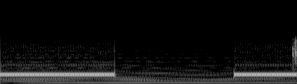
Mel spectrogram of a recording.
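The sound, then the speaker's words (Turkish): Ringing tone of an outgoing telephone call: a steady mid-pitched tone sounds for about a second, falls silent for just over a second, then sounds again, with a faint high blip at the very end. “Bir gün çocukluk arkadaşlarımdan birini aradım”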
